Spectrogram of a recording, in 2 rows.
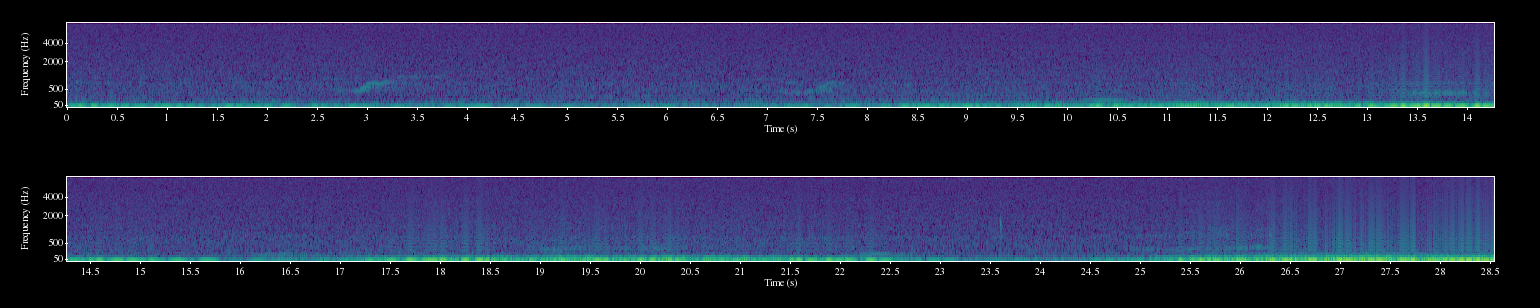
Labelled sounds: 3.0	3.5	humpback whale, 0.80 to 1.2 kHz

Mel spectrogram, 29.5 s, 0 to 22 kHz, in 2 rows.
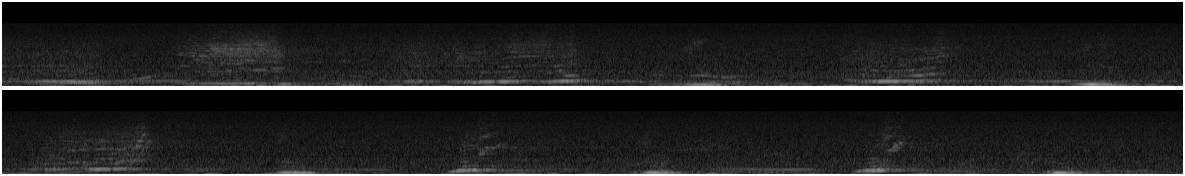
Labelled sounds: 2.3	3.2	humpback whale, 1.1 to 2.8 kHz
5.8	6.7	humpback whale, 1.4 to 2.0 kHz
11.5	11.9	humpback whale, 0.80 to 1.9 kHz
15.5	16.6	humpback whale, 1.1 to 1.9 kHz
20.7	21.1	humpback whale, 0.90 to 1.7 kHz
25.8	26.2	humpback whale, 1.1 to 1.8 kHz

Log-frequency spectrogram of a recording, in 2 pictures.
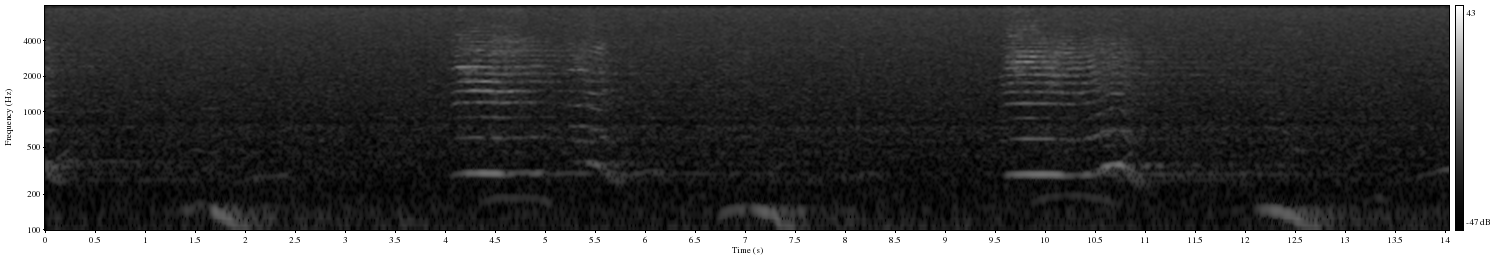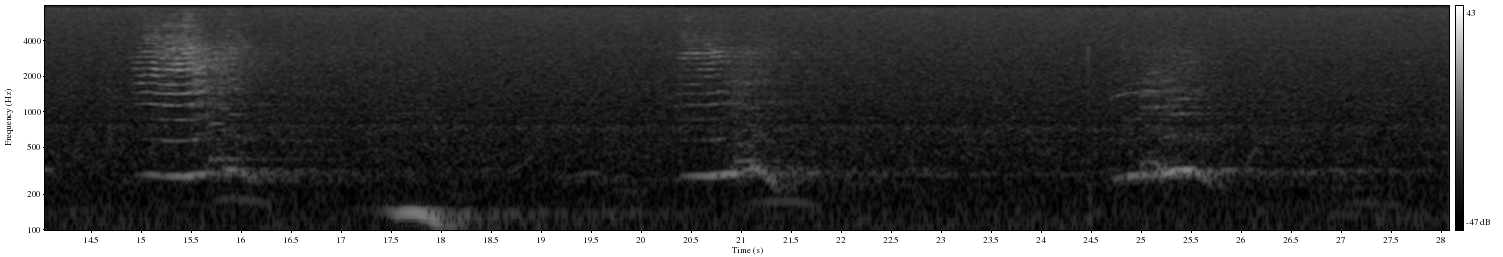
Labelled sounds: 4.0	4.7	humpback whale, 1.2 to 3.4 kHz
5.2	5.5	humpback whale, 2.2 to 2.3 kHz
9.5	10.3	humpback whale, 1.1 to 4.4 kHz
14.9	15.6	humpback whale, 1.1 to 5.4 kHz
20.3	20.9	humpback whale, 1.1 to 4.1 kHz
24.7	25.2	humpback whale, 1.2 to 1.5 kHz

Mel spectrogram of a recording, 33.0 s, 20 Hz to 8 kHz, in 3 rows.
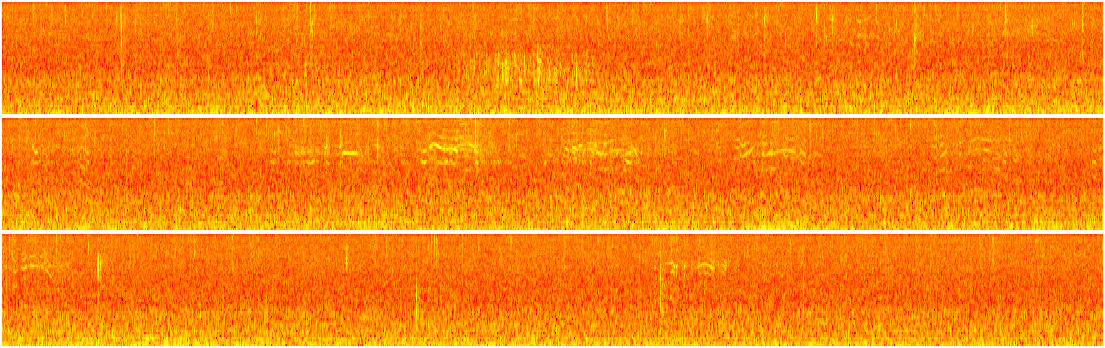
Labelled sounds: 13.9	14.2	Pacific white-sided dolphin, 2.2 to 2.5 kHz
15.3	15.8	Pacific white-sided dolphin, 3.1 to 4.8 kHz
16.8	17.4	Pacific white-sided dolphin, 2.8 to 4.2 kHz
18.5	19.0	Pacific white-sided dolphin, 2.8 to 3.3 kHz
20.7	20.9	Pacific white-sided dolphin, 3.1 to 4.6 kHz
22.2	22.5	Pacific white-sided dolphin, 3.0 to 3.3 kHz

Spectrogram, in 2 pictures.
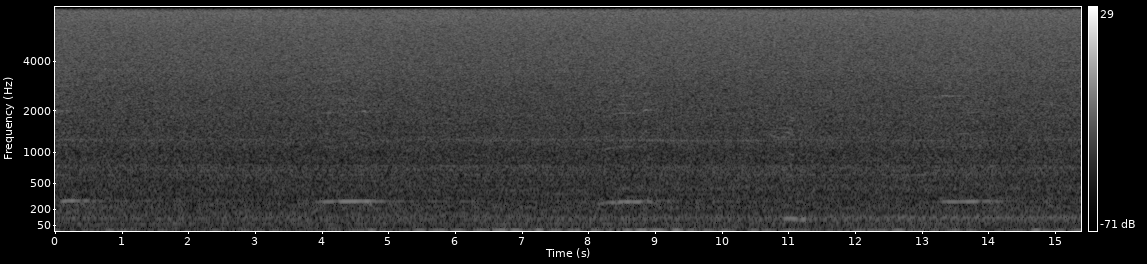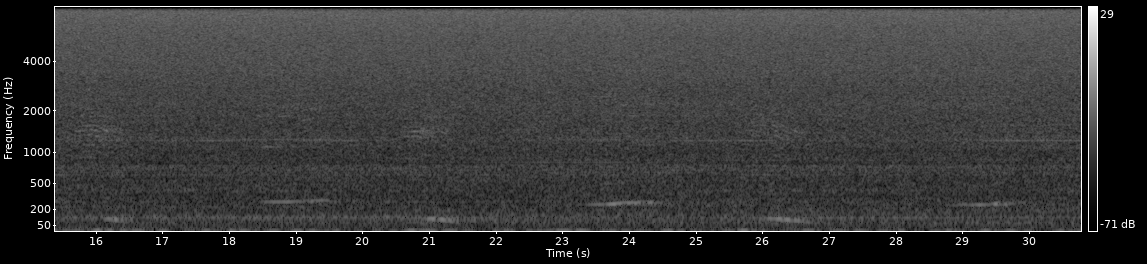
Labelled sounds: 13.3	13.5	humpback whale, 2.4 to 2.6 kHz
20.8	21.0	humpback whale, 1.3 to 1.5 kHz

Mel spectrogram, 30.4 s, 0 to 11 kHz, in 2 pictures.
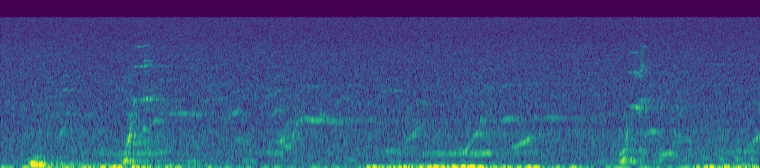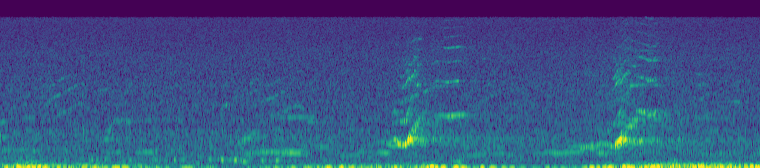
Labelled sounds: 1.2	1.5	humpback whale, 1.6 to 1.9 kHz
2.6	3.8	humpback whale, 0.86 to 4.5 kHz
5.9	6.8	humpback whale, 0.83 to 1.1 kHz
10.0	10.3	humpback whale, 0.90 to 2.0 kHz
10.9	11.2	humpback whale, 0.96 to 1.1 kHz
12.5	13.0	humpback whale, 1.1 to 3.9 kHz
16.3	17.7	humpback whale, 0.80 to 2.4 kHz
20.4	21.6	humpback whale, 0.86 to 1.6 kHz
23.0	24.5	humpback whale, 0.80 to 5.4 kHz
27.4	28.4	humpback whale, 0.80 to 6.9 kHz

